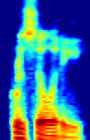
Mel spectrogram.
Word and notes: gracility: American English

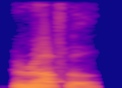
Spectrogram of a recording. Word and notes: ruffle: Indian

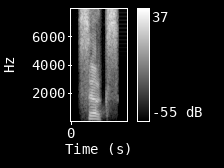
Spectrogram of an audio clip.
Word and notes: circs: Indian

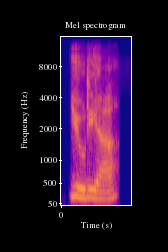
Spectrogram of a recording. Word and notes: UDR: Indian

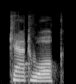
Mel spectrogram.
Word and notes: catwalk: Indian

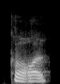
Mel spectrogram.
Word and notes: caul: Indian

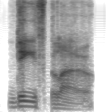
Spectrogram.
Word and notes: deathblow: British English

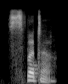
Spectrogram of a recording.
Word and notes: sputter: Indian

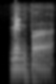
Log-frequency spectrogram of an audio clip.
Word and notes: minbar: American English

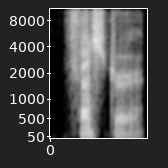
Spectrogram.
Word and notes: fester: American English

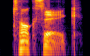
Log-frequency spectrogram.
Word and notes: toxic: British English

